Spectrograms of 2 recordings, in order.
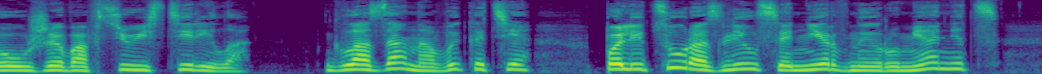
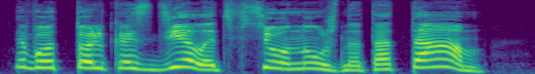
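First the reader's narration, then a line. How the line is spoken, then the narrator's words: Exclamation. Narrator (Russian): воскликнула Альва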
